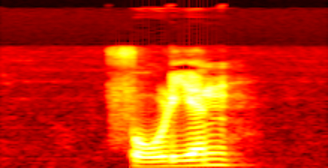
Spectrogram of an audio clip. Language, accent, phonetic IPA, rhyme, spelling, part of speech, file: German, Austria, [ˈfoːli̯ən], -oːli̯ən, Folien, noun, De-at-Folien.ogg
- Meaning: plural of Folie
